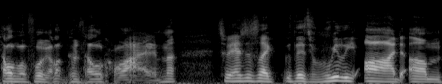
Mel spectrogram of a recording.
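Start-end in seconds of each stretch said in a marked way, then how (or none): 0.0-1.8 gruff, lower voice out the side of the mouth. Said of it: "way of speaking out the side of his mouth".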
